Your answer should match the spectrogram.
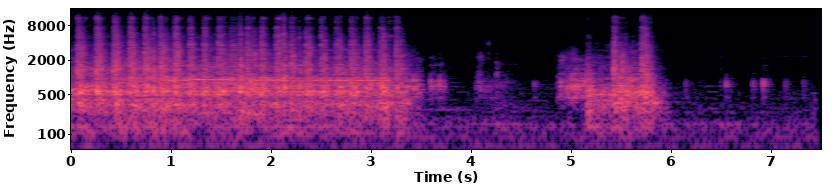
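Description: A sewing machine runs a fast, steady stitching burst through fabric for about three seconds, stops, and then runs again in a second short burst, with small handling clicks in the pauses.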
